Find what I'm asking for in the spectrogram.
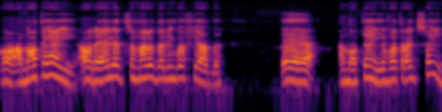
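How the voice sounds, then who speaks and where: A woman is speaking in a fairly high voice. The background is quiet. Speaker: web TV show host. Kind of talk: interview chat. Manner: animated.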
